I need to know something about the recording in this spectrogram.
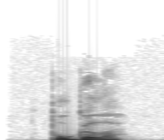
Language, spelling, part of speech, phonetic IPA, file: Russian, пугало, noun, [ˈpuɡəɫə], Ru-пугало.ogg
- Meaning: 1. scarecrow 2. bugaboo, bugbear 3. fright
